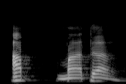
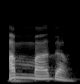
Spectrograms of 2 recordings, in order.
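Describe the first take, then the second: First: The first syllable ends with a b sound. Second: The first syllable ends with an m sound. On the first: The speaker calls it wrong. "Kemudian ab madang" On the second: The speaker calls it right. "Tapi bacanya apa?"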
